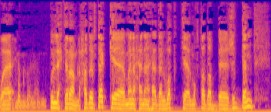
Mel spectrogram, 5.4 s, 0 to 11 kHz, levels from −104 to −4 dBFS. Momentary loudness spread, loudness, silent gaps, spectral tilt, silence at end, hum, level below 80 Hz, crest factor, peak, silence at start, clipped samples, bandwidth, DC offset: 10 LU; -18 LUFS; none; -6 dB/octave; 0.1 s; none; -46 dBFS; 14 dB; -4 dBFS; 0 s; under 0.1%; 10.5 kHz; 4%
